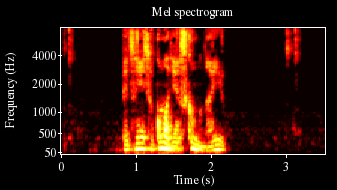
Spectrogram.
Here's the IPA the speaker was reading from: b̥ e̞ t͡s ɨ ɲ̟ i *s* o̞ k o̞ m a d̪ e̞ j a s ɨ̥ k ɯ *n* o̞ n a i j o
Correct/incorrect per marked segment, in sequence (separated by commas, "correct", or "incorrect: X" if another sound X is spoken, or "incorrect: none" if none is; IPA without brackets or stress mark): correct, incorrect: m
